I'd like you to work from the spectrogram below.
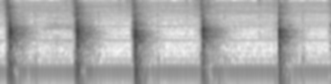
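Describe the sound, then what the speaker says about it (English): Knife slicing garlic on a cutting board, five crisp, evenly spaced chops close up over a low background hum. "Then you slice your garlic."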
